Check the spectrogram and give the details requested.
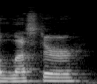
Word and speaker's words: Leicester: I'm going to Leicester, and I'm saying that correctly, but if you look at the transcript, it's spelled differently than it sounds, guys.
